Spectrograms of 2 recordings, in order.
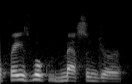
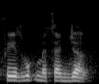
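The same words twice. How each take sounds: First: Messenger as MES-en-jer; stress on first syllable. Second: Messenger as mes-SEN-jer; wrong late stress. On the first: Teacher correcting the mistake, Messenger as MES-en-jer. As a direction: hit MES in Messenger, keep the rest light. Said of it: "No, it's a Facebook Messenger". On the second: Teacher showing the mistake, Messenger as mes-SEN-jer. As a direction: move the weight to SEN in Messenger. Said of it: "It's not, you know". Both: Shown as a demonstration.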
